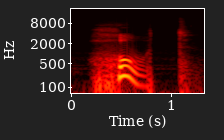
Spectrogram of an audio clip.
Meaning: threat
- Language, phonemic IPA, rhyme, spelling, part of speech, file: Swedish, /huːt/, -uːt, hot, noun, Sv-hot.ogg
